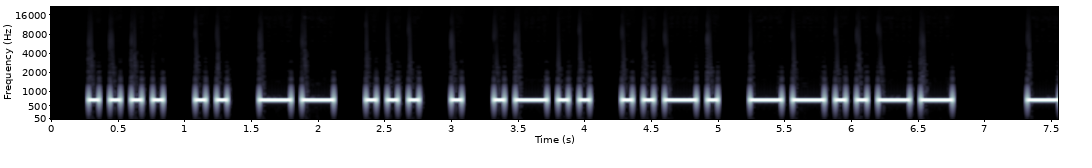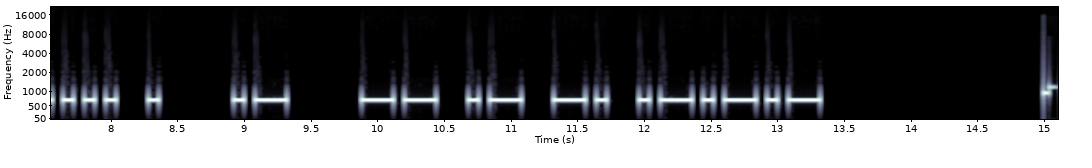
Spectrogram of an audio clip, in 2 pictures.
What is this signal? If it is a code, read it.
Morse code, heard as a keyed tone, about 15 wpm, 700 Hz. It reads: HIMSELF, BE A MAN.
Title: Sentences from Top 1600 Words 15wpm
